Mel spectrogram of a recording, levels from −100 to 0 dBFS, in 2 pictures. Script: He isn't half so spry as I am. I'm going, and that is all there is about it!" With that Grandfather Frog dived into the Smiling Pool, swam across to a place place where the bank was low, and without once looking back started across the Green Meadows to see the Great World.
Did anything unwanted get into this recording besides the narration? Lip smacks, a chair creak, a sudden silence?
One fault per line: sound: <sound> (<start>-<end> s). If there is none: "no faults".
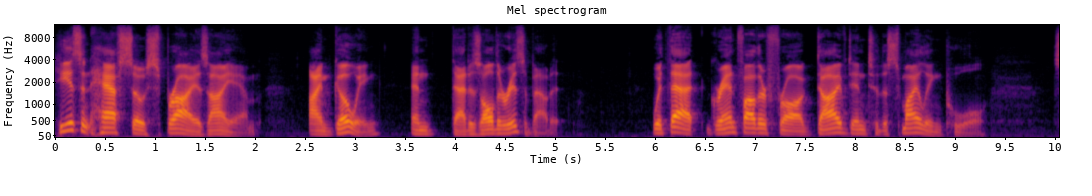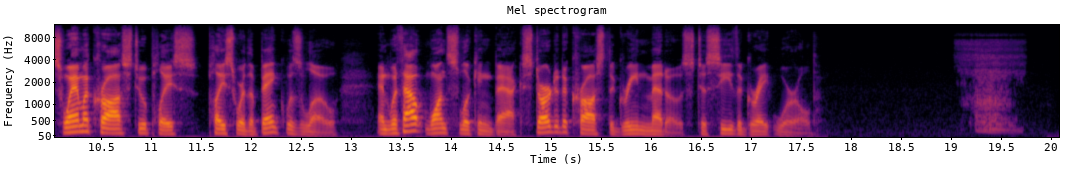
sound: sniff (19.0-19.8 s)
